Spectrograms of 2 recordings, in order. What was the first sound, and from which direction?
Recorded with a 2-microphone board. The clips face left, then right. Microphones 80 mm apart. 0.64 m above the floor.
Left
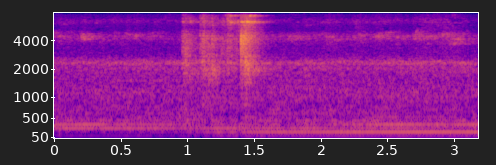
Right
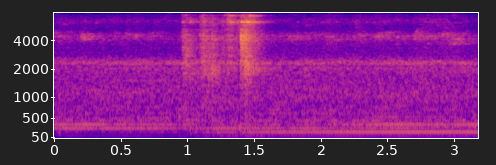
Keys jangling, 20° right (ahead or behind).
